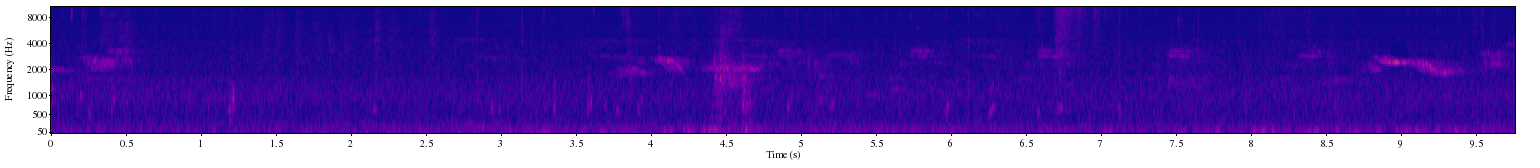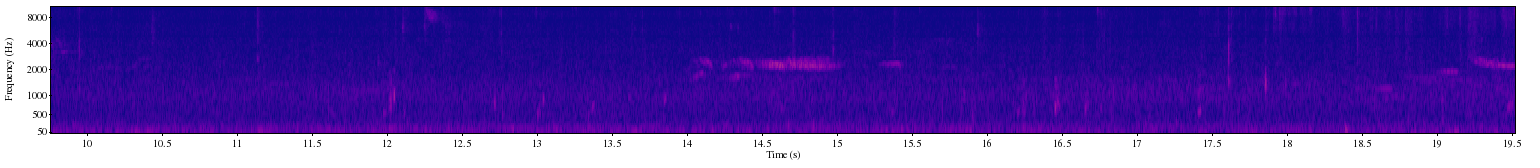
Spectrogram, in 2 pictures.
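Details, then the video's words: Marmot giving short, sharp whistled chirps, three brief calls spaced several seconds apart, heard faintly over steady outdoor hiss and scattered clicks. "MARMOT SOUND"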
